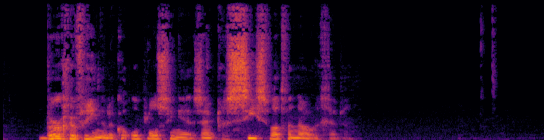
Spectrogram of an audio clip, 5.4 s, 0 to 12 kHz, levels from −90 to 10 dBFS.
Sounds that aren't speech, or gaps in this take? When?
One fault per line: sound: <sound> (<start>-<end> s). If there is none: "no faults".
no faults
